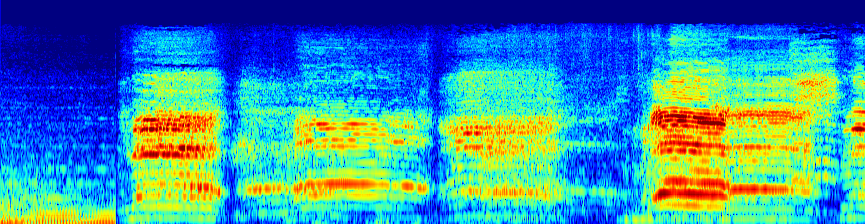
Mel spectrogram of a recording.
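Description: Background music cuts off about a second in. Then come five drawn-out bleating calls, each about a second long with short pauses between them.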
